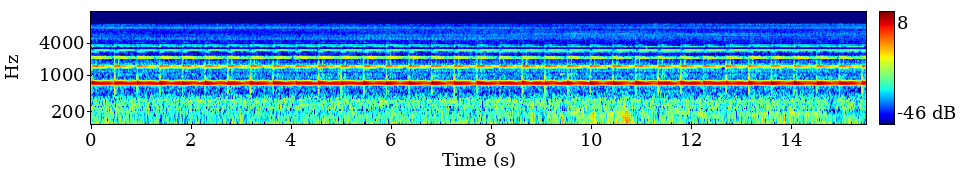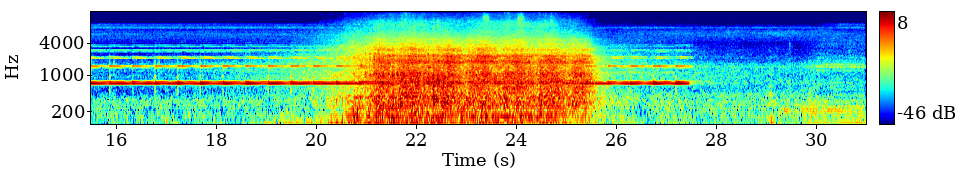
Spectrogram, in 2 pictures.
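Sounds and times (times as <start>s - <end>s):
level crossing bell ringing: 9.2s - 27.7s
train rumbling and clattering: 17.0s - 29.3s.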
